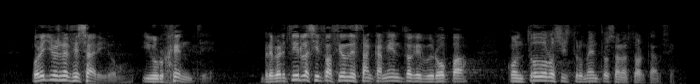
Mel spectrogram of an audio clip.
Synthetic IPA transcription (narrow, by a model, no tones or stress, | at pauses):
po̞ɾe̞ʝoezneθe̞saɾjo̰iuɾxe̞nt̪ḛ | re̞β̞e̞ɾt̪iɾlasit̪waθjond̪e̞st̪aŋkamje̞nt̪okeβewɾopa | ko̞nt̪o̞ð̞o̞zlo̞sĩnst̪ɾumẽnt̪o̞sanwest̪ɾa̰lka̰nθe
